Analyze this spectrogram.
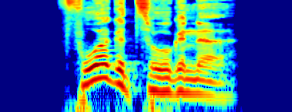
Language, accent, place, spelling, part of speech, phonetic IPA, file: German, Germany, Berlin, vorgezogene, adjective, [ˈfoːɐ̯ɡəˌt͡soːɡənə], De-vorgezogene.ogg
- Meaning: inflection of vorgezogen: 1. strong/mixed nominative/accusative feminine singular 2. strong nominative/accusative plural 3. weak nominative all-gender singular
